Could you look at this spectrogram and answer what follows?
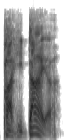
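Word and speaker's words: pahidia (παιδεία): The Greek word is pahidia. Pahidia, it might be pronounced, but it's pahidia, which is primarily the whole training and education of children from the Greek word pahis, which is a child.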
